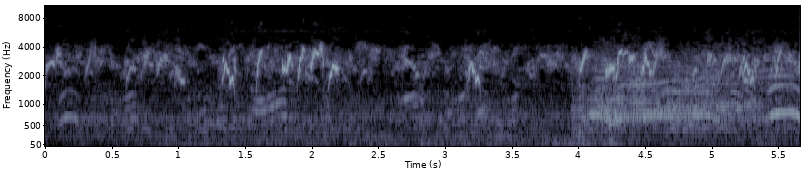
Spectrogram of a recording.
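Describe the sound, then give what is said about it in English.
Many caged exotic birds, illegally captured in the rainforest and sold at a marketplace, chirp and trill at once in a bird singing competition: a dense, overlapping chorus of high, bright calls, with a crowd murmuring faintly underneath and the singing swelling louder toward the end. “In this marketplace, people have gathered to sell exotic birds, illegally captured in the rainforest, sold for the highest bid, and here, participating in a bird singing competition.”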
